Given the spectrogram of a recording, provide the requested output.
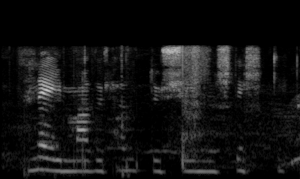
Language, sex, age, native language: Icelandic, male, 9, Icelandic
